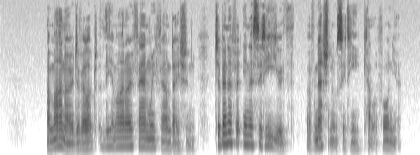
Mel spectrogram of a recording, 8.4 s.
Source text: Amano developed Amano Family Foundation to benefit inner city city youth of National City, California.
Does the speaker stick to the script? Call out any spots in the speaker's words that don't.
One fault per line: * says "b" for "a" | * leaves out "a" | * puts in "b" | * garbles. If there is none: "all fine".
* puts in "The"
* leaves out "city"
